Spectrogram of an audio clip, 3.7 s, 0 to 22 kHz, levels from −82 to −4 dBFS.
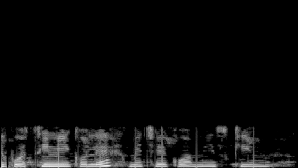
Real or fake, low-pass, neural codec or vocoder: real; 5.4 kHz; none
